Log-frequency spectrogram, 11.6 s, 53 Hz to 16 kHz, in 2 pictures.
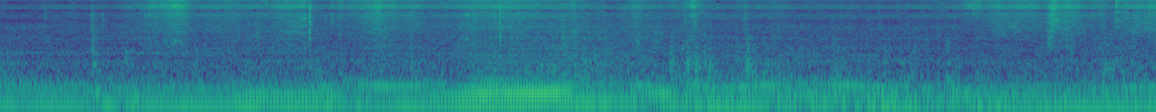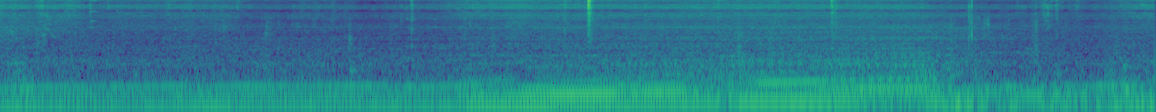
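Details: Ford Capri 2.0 after inlet manifold refit, now running: low rumble with an uneven, lumpy beat and wavering revs; still runs a little rough, owner suspects the ignition side.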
